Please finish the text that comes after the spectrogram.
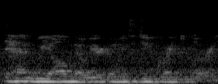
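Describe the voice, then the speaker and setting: A man's voice: mid-range voice, fast talker, lo-fi sound, close to an everyday voice. Guy doing encouraging pony dad king, distant and super echoey. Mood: proud. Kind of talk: cartoon-style fan audio drama. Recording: very echoey, distant playback with loud noise.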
